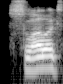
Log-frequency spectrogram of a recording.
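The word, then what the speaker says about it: Slowik: There's only three coaching spots left, and you have Slowick's available. I don't know how to pronounce his name. He's the coordinator for the Texans. – Yeah, you got right? – it. You got it, Slowick.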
